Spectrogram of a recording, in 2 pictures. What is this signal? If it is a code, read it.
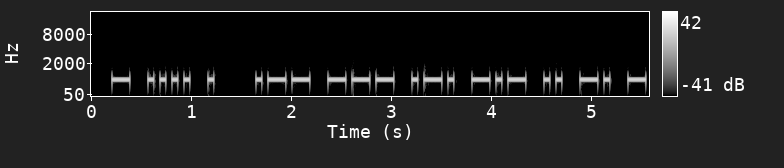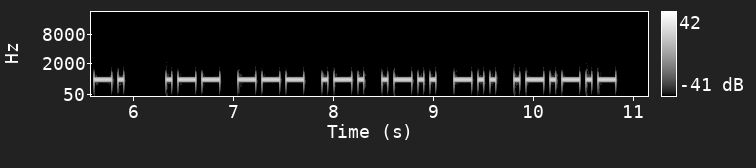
Morse code, heard as a keyed tone, about 20 wpm, 700 Hz. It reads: THE WORKING WORLD.
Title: Sentences from Top 1000 Words - Review Part 4 - 20wpm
